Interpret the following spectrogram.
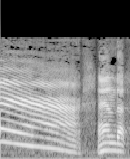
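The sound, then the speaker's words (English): A voice imitates a police car siren wail: a long, loud tone sliding steadily downward, a brief pause, then a shorter rising-and-falling whoop, clear with no other sounds. “Police car comes by with siren.”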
